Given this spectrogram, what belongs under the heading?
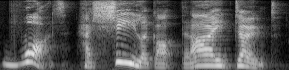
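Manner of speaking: drawn-out affronted demand; mock outrage. Old lady scolds the cheating old man, mock outraged and slow. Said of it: "she's absolutely outraged".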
